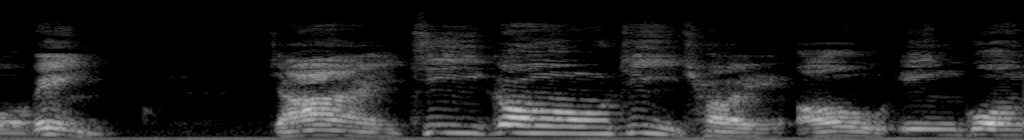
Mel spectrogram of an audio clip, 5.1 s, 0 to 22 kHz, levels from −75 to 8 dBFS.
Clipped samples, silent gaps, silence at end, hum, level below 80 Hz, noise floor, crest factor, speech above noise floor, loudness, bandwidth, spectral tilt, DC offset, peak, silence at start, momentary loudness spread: under 0.1%; none; 0 s; none; -46 dBFS; -47 dBFS; 18 dB; 24 dB; -24 LUFS; 12 kHz; -4.5 dB/octave; under 0.1%; -6 dBFS; 0 s; 12 LU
